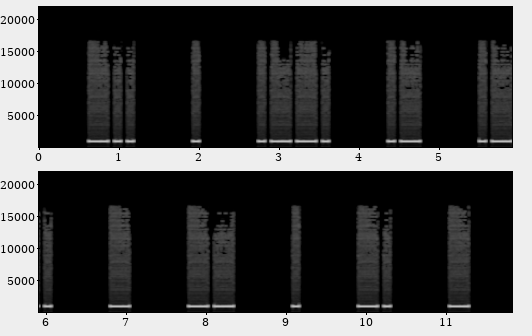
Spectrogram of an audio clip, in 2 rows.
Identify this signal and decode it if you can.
Morse code, heard as a keyed tone, about 15 wpm, spaced as for 8 wpm, 1000 Hz. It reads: DEPARTMENT
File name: qotdfiles / 8wpm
